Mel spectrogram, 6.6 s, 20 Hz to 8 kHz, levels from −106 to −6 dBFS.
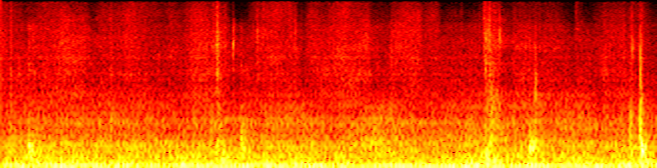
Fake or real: fake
